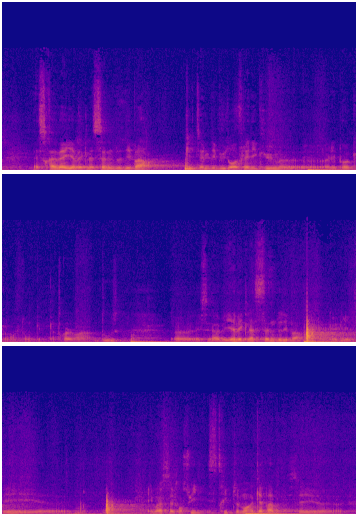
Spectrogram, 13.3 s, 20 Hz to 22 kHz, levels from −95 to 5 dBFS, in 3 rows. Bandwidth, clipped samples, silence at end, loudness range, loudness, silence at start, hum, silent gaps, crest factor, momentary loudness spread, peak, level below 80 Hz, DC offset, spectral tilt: 12 kHz; under 0.1%; 0 s; 9 LU; -36 LUFS; 0 s; none; none; 32 dB; 15 LU; 0 dBFS; -40 dBFS; under 0.1%; -6 dB/octave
